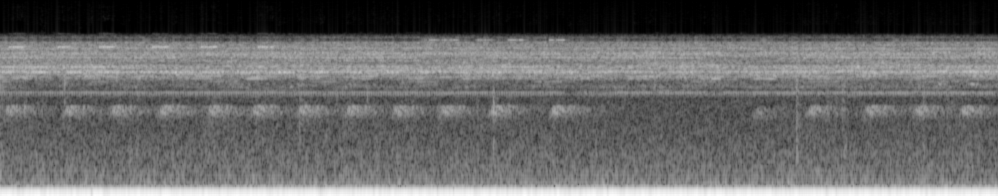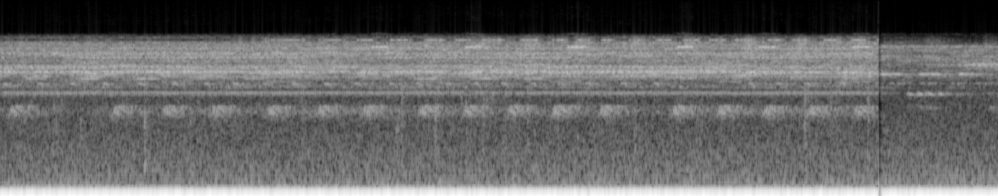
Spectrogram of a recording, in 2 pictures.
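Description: Night forest insect chorus of crickets and katydids: a steady, dense high-pitched trilling, with a lower chirp repeating about three times a second that stops briefly a little after four seconds and then starts again.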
